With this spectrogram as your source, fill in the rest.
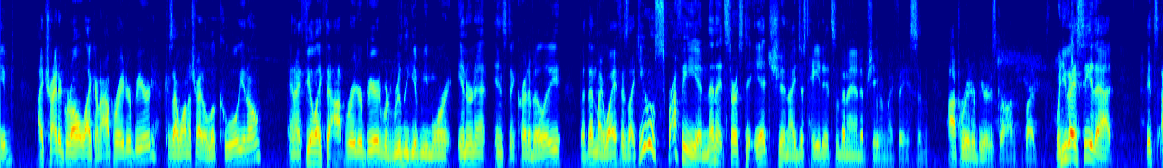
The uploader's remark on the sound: This episode will be live from the Rainier Arms Firearms Academy in Wichita, KS.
